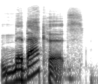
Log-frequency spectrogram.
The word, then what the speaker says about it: MEHBACKHURTZ: It's Meback Hurts, but it's spelled MEHBACKHURTZ. Or Z. And I just love it. As soon as I saw this pop up, I'm like, Grand Theft Auto, my back hurts.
